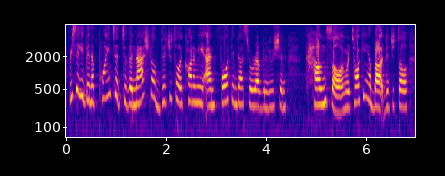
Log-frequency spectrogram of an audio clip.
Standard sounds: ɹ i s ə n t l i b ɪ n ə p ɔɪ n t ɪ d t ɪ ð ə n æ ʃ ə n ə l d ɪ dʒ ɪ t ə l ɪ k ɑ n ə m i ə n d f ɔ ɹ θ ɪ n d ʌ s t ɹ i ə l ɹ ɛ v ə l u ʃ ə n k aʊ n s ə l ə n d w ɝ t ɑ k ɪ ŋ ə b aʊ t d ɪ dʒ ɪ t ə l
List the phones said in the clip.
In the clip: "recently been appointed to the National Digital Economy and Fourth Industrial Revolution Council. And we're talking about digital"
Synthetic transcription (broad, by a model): ɹ i s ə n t l i b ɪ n ə p ɔɪ n t ɪ d t ɪ ð ə n æ ʃ ə n ə l d ɪ dʒ ɪ t ə l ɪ k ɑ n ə m i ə n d f ɔ ɹ θ ɪ n d ʌ s t ɹ i ə l ɹ ɛ v ə l u ʃ ə n k aʊ n s ə l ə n w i t ɑ k ɪ ŋ ə b aʊ t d ɪ dʒ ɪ t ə l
